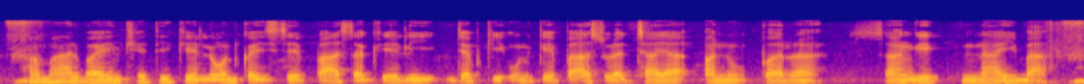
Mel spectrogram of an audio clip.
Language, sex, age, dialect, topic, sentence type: Bhojpuri, female, 18-24, Western, agriculture, statement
